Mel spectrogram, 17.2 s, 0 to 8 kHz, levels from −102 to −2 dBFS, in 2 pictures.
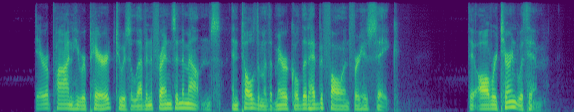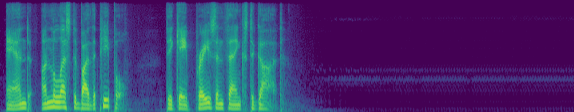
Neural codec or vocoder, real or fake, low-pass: codec, 16 kHz in and 24 kHz out, 0.6 kbps, FocalCodec, streaming, 2048 codes; fake; 7.2 kHz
